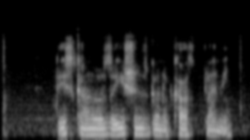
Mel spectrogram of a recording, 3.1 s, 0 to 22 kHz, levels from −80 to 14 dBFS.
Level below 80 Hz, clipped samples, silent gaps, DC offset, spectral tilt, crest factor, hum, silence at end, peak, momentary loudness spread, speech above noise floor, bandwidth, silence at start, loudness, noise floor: -56 dBFS; under 0.1%; none; under 0.1%; -5 dB/octave; 20 dB; none; 0.25 s; 0 dBFS; 7 LU; 36 dB; 9 kHz; 0.05 s; -19 LUFS; -54 dBFS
